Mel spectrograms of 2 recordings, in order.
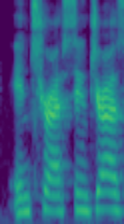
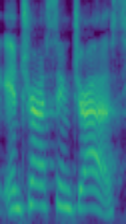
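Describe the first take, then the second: First: It sounds disapproving and shaming. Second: It sounds admiring and impressed.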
